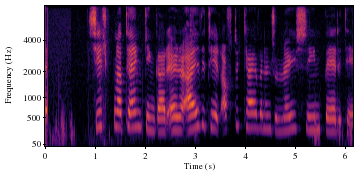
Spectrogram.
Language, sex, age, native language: Icelandic, female, 12, Icelandic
